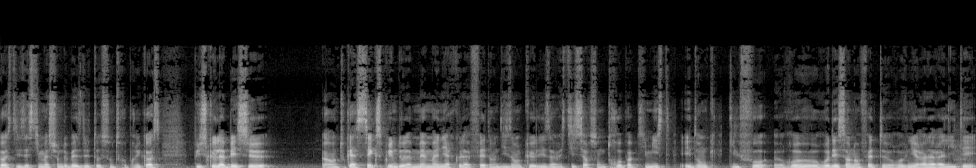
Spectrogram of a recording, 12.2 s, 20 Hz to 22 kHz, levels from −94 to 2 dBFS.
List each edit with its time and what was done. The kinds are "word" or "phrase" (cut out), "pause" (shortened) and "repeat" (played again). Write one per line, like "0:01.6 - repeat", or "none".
0:08.4 - pause
0:09.0 - pause
0:09.7 - word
